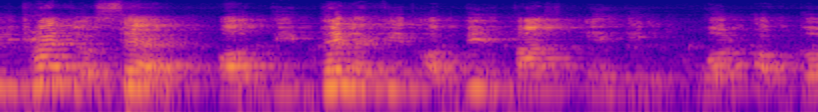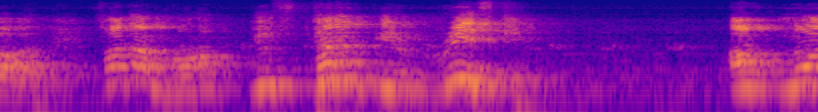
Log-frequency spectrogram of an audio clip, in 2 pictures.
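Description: A man preaches forcefully into a headset microphone.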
